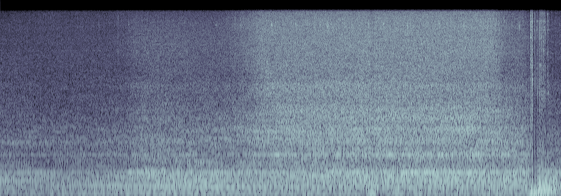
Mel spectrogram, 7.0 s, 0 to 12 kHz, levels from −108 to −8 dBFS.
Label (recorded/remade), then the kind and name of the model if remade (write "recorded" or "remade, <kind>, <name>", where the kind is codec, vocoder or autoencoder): recorded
